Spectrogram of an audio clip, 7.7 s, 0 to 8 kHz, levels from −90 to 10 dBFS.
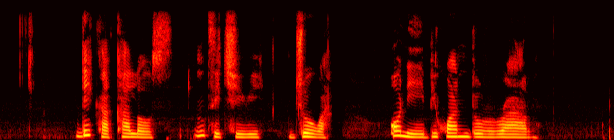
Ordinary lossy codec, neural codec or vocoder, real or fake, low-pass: none; none; real; 7.2 kHz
